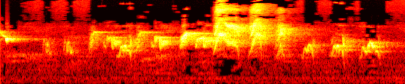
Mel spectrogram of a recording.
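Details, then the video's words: Red-whiskered bulbul singing energetically just after waking, a rapid run of bright chirpy notes and short slurred whistles jumping between mid and high pitch, delivered almost without pause over a quiet low hum. "tó điên ngủ dậy"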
